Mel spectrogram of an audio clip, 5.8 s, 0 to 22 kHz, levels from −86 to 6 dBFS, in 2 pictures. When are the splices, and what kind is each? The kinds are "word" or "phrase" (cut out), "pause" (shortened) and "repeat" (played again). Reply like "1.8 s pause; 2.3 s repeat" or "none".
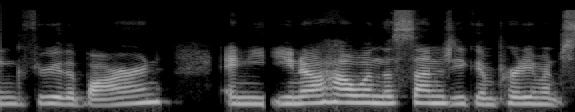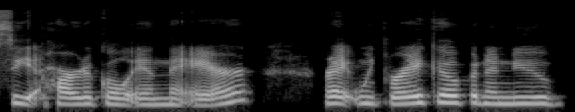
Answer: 1.3 s word; 2.2 s word; 3.1 s word; 4.7 s word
